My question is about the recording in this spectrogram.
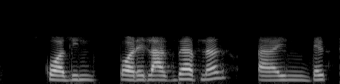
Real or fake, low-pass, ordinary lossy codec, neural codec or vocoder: fake; 3.6 kHz; none; codec, 16 kHz, 0.8 kbps, ZipCodec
